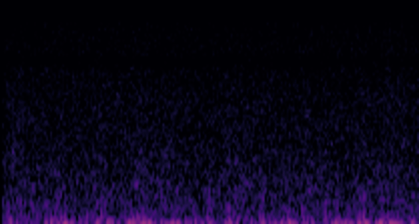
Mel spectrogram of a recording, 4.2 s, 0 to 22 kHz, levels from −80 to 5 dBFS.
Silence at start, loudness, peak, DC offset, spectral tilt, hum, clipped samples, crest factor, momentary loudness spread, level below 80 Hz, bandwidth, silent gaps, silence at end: 0.05 s; -57 LUFS; -40 dBFS; under 0.1%; -3 dB/octave; none; under 0.1%; 14 dB; 1 LU; -64 dBFS; 16.5 kHz; none; 0 s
